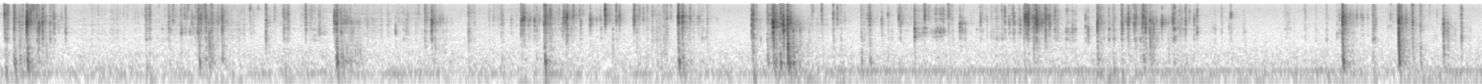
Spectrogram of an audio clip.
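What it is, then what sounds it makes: Bar soap being carved. A thin metal blade shaves and carves crunchy chunks off a solid pink soap bar held in a hand with dark painted nails, making repeated scraping cuts. Each cut is a crisp, bright, crackly scrape that stops short with no ringing, separated by quiet pauses over a faint low hum.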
